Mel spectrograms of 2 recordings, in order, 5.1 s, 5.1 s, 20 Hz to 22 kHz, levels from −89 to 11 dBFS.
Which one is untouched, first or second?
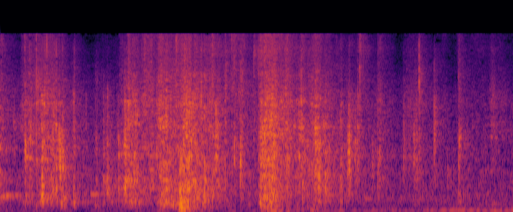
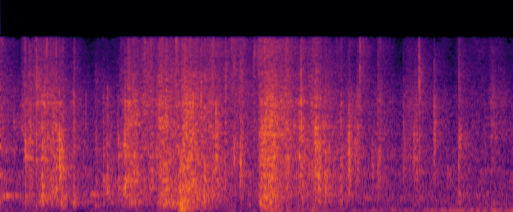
first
